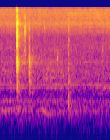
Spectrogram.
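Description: Car wash tunnel conveyor and machinery running with a steady hum. A sharp click comes about a third of a second in, and a fainter one later.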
